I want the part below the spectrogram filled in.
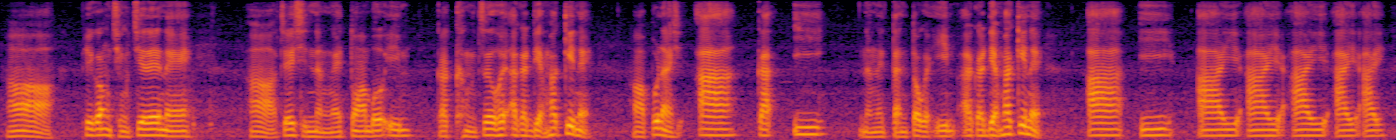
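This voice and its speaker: A man with a Taiwanese accent teaching vowel sounds in a recorded lesson, repeating each sound in slow drills with frequent "ha" fillers. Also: mid-range voice, a little mellow. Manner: habitual "ha" fillers between drills. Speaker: language teacher.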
